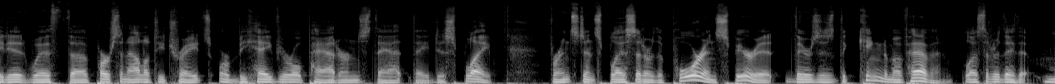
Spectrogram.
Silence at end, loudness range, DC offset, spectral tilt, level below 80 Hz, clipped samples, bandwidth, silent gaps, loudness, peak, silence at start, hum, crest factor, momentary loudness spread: 0 s; 3 LU; under 0.1%; -7 dB/octave; -34 dBFS; under 0.1%; 15.5 kHz; none; -21 LUFS; -4 dBFS; 0 s; none; 16 dB; 7 LU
